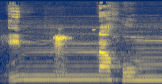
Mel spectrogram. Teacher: হামসা নুন জের ইন নুন জবর না ইন্না হা মিম পেশ হুম ইন্নাহুম হুম যখন বলবেন তখনই গুন্না হবে।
